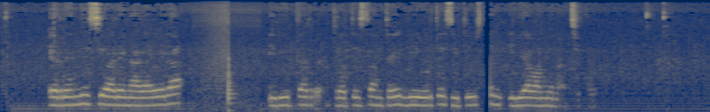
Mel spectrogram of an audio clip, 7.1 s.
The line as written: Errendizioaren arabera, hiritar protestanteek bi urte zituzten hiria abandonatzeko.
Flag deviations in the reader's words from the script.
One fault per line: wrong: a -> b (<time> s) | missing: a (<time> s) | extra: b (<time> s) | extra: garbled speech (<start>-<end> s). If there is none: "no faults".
no faults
